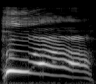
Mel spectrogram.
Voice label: fire, Drill Sergeant speech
